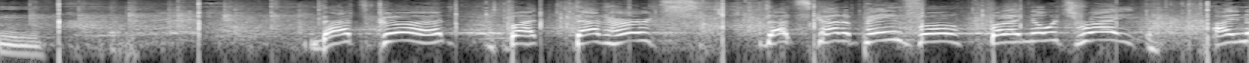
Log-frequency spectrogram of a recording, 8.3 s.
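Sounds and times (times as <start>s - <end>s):
hand claps: 0.0s - 8.3s
speech: 2.1s - 8.3s.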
